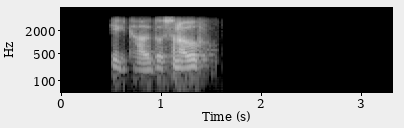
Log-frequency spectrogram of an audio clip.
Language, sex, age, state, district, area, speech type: Dogri, male, 30-45, Jammu and Kashmir, Udhampur, rural, conversation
